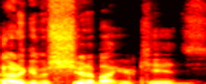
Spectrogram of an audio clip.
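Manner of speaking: ordinary talk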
